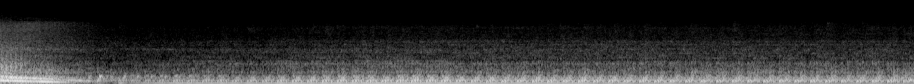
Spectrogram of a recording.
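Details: Lexus SC400 V8 at the tailpipe, idling after a brief rev with uneven stumbling puff about three times a second: misfire.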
